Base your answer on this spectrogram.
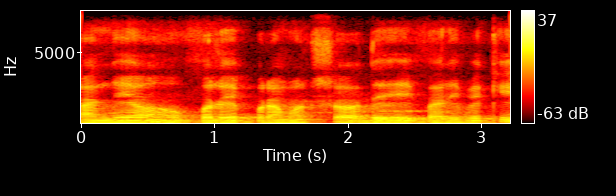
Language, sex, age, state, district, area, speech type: Odia, male, 30-45, Odisha, Kalahandi, rural, read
